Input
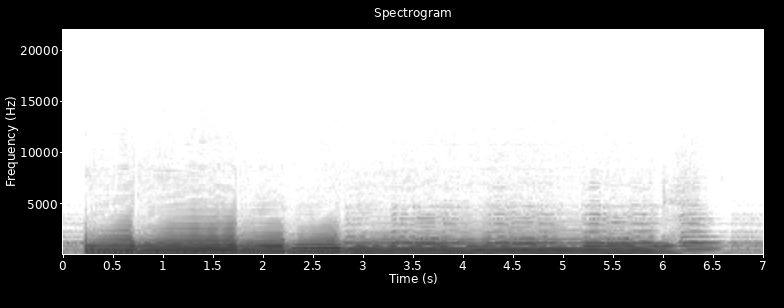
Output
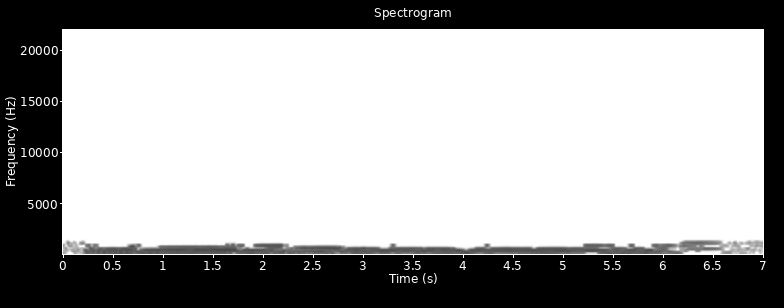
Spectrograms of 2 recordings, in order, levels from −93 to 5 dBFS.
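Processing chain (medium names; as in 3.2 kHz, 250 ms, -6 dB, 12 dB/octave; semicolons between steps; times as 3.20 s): median filter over 9 samples; loudest bins only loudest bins 4; trim -1.5 dB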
